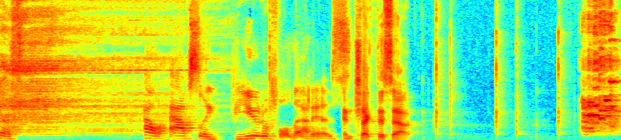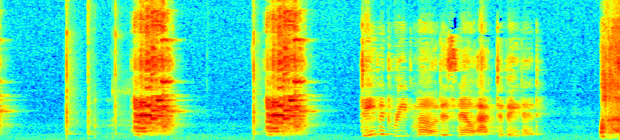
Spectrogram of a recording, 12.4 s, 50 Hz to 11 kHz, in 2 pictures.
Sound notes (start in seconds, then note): 8.8 device sound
